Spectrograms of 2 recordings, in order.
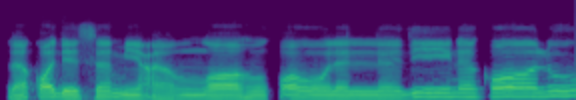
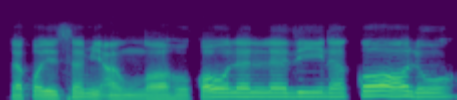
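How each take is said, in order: First: The recitation continues on without stopping after 'qalu'. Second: The recitation stops right after 'qalu'. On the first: The quoted claim belongs to those who said it. The speaker calls it right. "Benar ya" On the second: The claim sounds like the reciter's own words. The speaker calls it wrong.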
